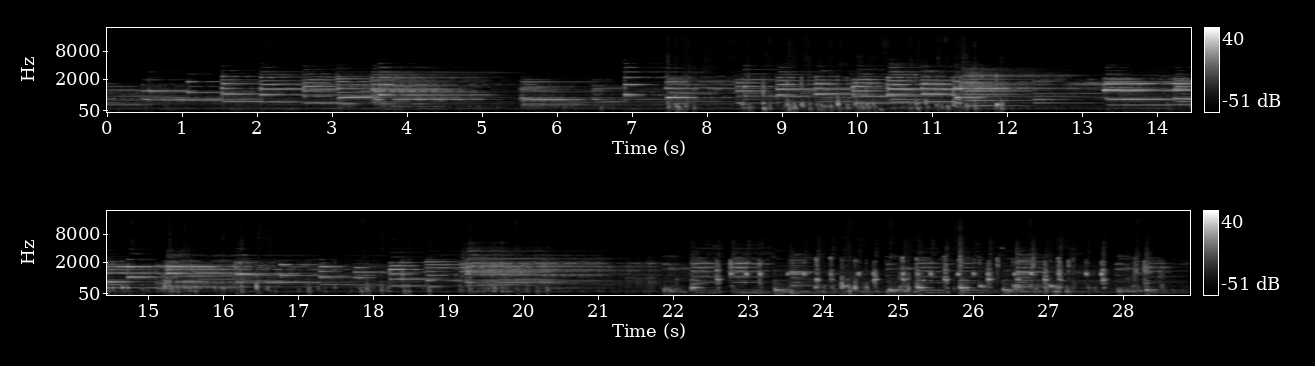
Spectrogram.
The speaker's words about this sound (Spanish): porque la gente quiere escuchar musiquita y aquí tenemos un tema la producción nos regala.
